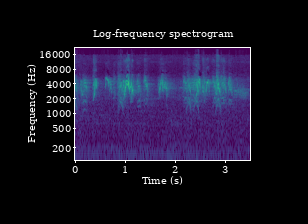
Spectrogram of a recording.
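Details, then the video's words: Short sequence of high, thin chirps from a bird at its food, quick falling notes grouped in small bursts about every half second. "This Happy Bird Won’t Stop Eating and Chirping"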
